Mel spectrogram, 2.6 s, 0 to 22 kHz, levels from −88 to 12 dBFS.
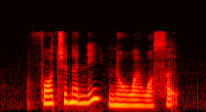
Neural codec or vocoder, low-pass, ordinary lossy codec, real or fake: codec, 16 kHz, 0.8 kbps, ZipCodec; none; none; fake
